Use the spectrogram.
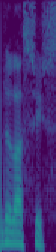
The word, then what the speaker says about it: Delassus: so um but uh so that was M deasis that's how you pronounce that name so as we do in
